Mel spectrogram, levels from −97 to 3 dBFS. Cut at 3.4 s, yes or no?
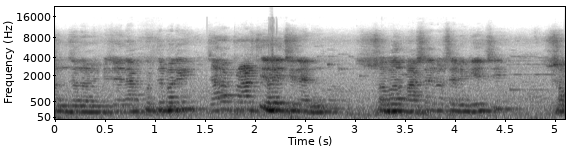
no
